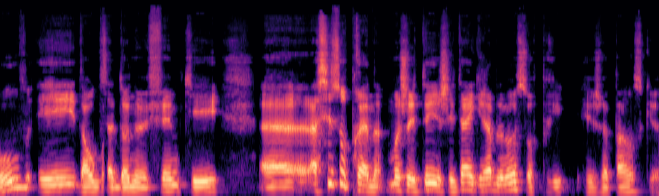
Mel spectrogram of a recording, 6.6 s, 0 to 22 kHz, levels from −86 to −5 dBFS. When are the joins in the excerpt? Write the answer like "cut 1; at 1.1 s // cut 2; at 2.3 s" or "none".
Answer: cut 1; at 1.0 s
